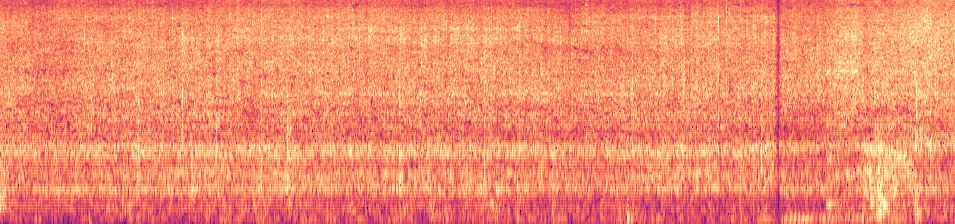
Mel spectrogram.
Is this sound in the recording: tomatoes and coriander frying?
yes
